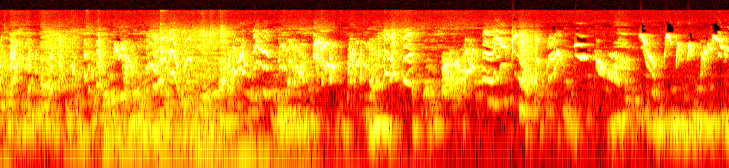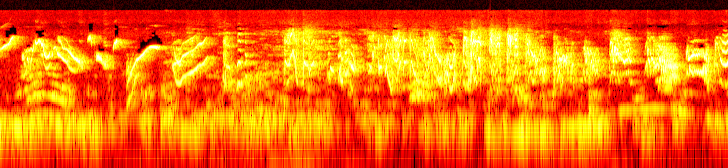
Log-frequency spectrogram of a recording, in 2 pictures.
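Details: Asian pied starling after moulting, singing a dense, varied run of sweeping whistles, rising and falling slurred notes and harsh chatter, nearly continuous throughout, with some low murmuring near the start.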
